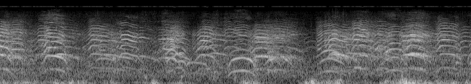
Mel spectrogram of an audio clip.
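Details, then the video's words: Gulls in their natural habitat on an uninhabited West Sea island, recorded on site: loud clustered volleys of harsh, curving calls from many birds, with a brief lull near the middle before the chorus swells again. "파도소리와 갈매기소리"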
